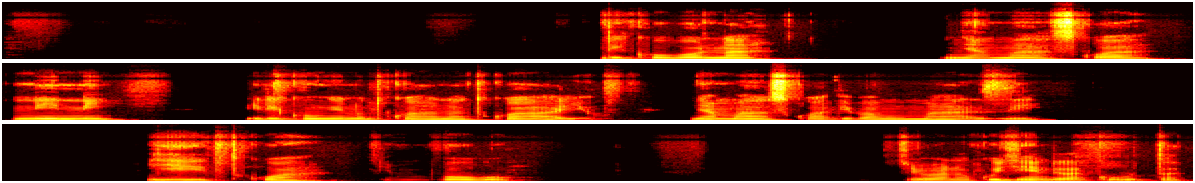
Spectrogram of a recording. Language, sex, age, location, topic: Kinyarwanda, male, 18-24, Musanze, agriculture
